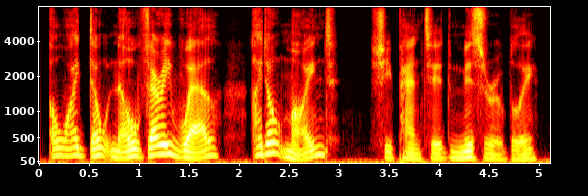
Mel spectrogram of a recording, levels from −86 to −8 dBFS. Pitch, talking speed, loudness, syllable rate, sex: 125 Hz, 130 wpm, -18 LUFS, 4.0 syllables/s, male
